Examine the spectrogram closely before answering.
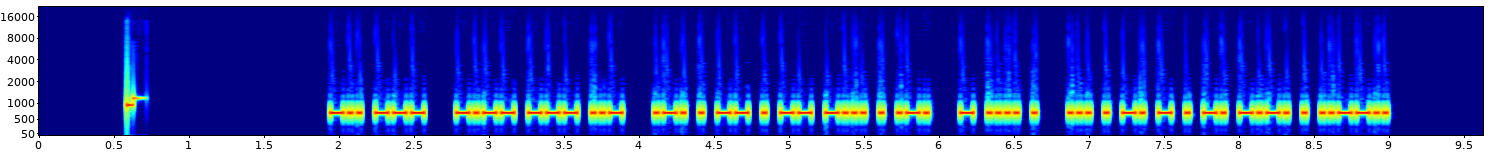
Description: Morse code, heard as a keyed tone, about 40 wpm, 700 Hz. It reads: DO YOU REMEMBER THE SENTENCE?
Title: Sentences from Top 1000 Words - Review Part 1 - 40wpm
